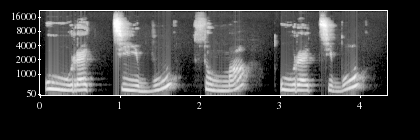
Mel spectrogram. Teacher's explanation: We have alif with dhamma above it. I will pronounce it like u, not like a.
